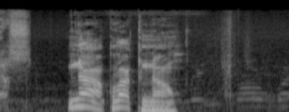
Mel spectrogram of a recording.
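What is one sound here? A young man speaks loudly and animatedly into a microphone.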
